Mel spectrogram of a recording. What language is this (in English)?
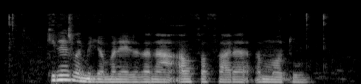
Catalan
